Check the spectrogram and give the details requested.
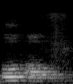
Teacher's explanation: ओ कंठ आ रहा है लेकिन ओष्ठ आ जाएगा आगे, देखिए ओ तो ये हो जाएगा कंठोष्ठ।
